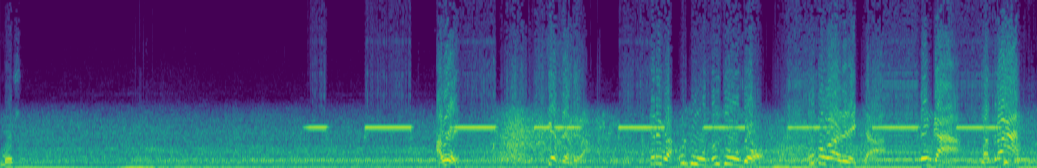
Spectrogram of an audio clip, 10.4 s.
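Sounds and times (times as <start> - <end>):
speech: 0.0 - 0.4, 4.4 - 10.3
crane diesel engine droning: 0.0 - 10.3
crane high warning beeps: 3.0 - 10.3.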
